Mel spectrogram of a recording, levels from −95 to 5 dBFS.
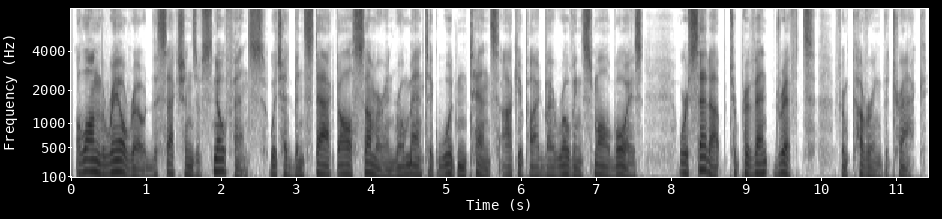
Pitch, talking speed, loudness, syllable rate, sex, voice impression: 110 Hz, 175 wpm, -19 LUFS, 4.7 syllables/s, male, masculine, adult-like, cool, refreshing, sincere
